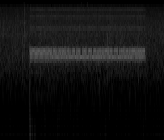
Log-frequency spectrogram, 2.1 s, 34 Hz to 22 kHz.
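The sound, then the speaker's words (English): An emergency weather alert buzz plays on a weather radio at around 2 a.m. during intense rain, as a tornado warning is issued: one loud, harsh electronic tone held at a steady pitch for about a second and a half, over faint background hiss. “The same rattling buzz screech was playing again, this time on loop, meaning stuff was getting serious.”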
